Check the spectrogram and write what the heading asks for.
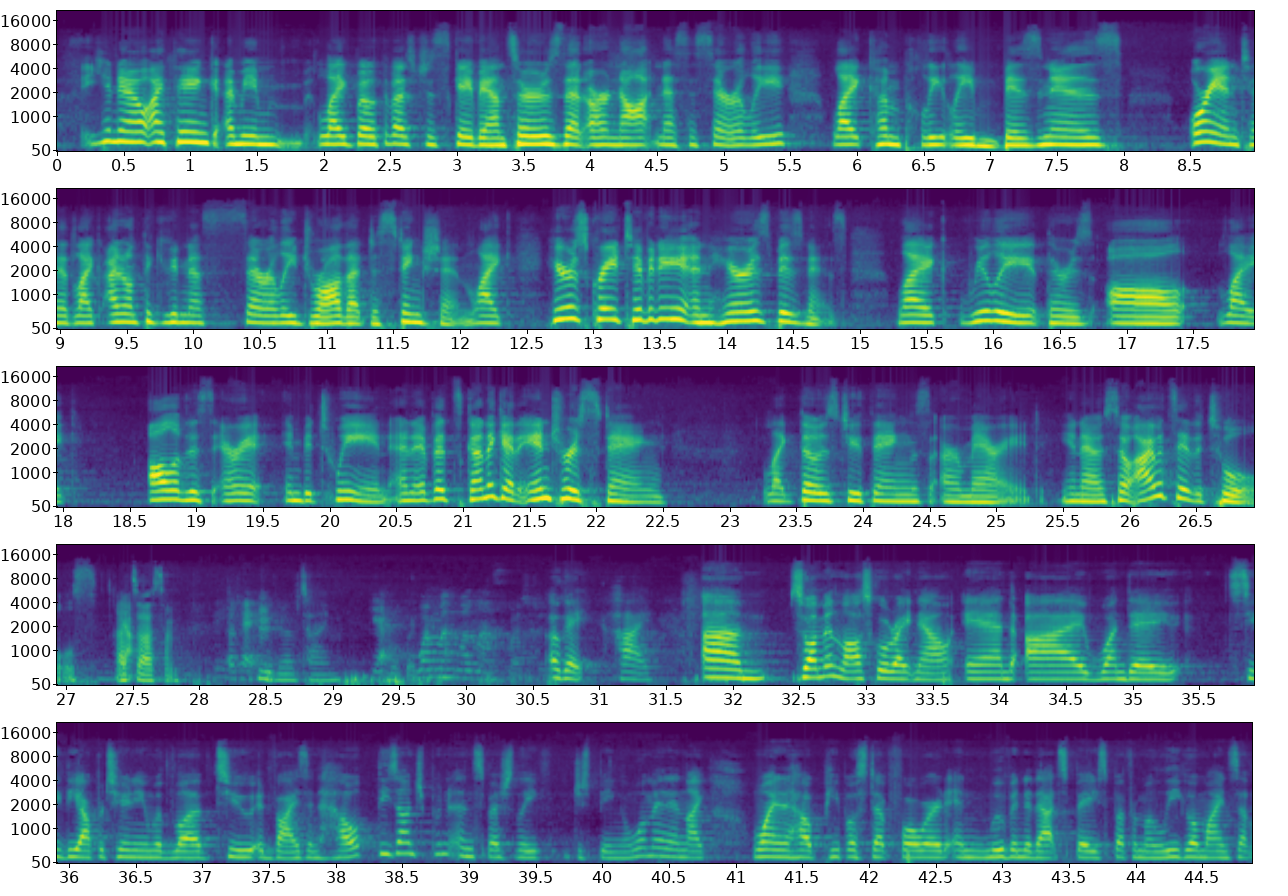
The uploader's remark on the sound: Our final installment of the live LIBERTY Sessions in Pasadena. We've had a blast sharing these panel discussions.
